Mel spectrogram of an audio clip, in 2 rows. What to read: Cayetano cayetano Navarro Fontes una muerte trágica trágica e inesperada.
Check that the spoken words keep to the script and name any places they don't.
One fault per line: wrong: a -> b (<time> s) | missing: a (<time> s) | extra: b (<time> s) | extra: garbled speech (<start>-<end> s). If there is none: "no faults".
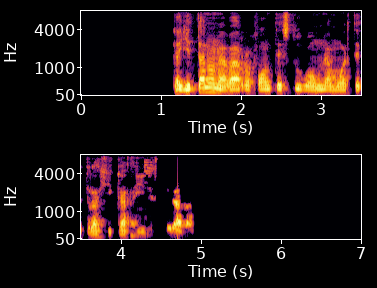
missing: cayetano (1.7 s)
extra: tuvo (2.6 s)
missing: trágica (4.1 s)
